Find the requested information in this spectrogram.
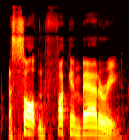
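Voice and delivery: bitter, worked-up incredulity; indignant disbelief. A narrator's reading. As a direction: come down from the outburst, still fuming. End of rant, angry snort follows.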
